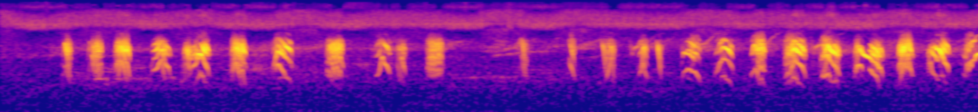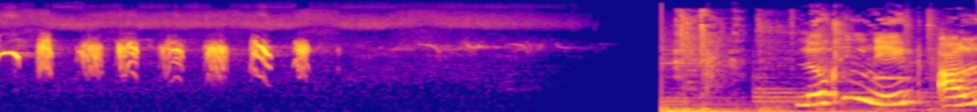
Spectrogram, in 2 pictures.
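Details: An ashy drongo (Dicrurus leucophaeus) in Sri Lanka gives a fast run of sharp, metallic chips and whistled notes, about two or three a second, before music cuts in.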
